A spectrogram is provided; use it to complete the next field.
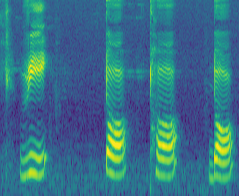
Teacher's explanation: যখন তোমরা এই ধ্বনিগুলো উচ্চারণ করবে তখন তোমাদের জিহবাটা এই তালুর অগ্রভাগ ভাগে চলে আসবে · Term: মূর্ধন্য ধ্বনি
